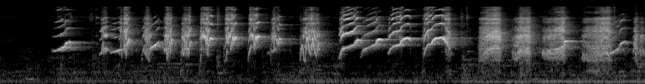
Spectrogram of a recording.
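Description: A Javan myna gives a rapid run of harsh, squeaky notes and rising whistles, about four a second, loud and high, with no other sounds.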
